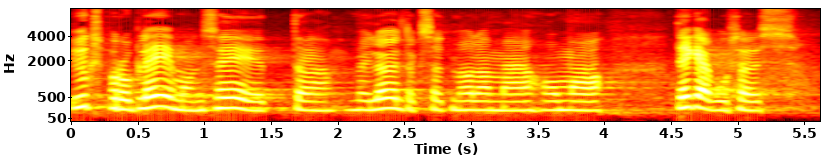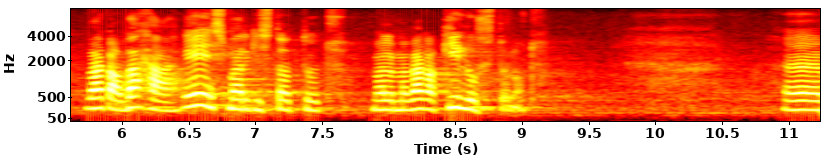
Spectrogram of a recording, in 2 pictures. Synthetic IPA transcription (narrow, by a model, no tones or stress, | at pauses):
ykspro̞ble̞ːmo̞nse̞ːt̪ːme̞jlø̞ːld̪̥ɑkse̞t̪ːˑme̞o̞lemeo̞mɑ | t̪e̞ɡ̥e̞vuse̞s | væɡ̥ɑvæɦæe̞ːsmærɡist̪ɑt̪ːˑud̪̥me̞ole̞me̞væɡ̥ɑkilːust̪unud̪̥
